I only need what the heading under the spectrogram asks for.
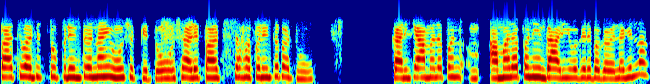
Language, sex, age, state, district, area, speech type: Marathi, female, 18-30, Maharashtra, Ratnagiri, urban, conversation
